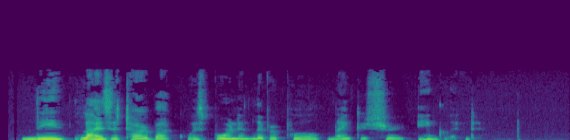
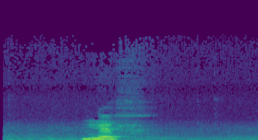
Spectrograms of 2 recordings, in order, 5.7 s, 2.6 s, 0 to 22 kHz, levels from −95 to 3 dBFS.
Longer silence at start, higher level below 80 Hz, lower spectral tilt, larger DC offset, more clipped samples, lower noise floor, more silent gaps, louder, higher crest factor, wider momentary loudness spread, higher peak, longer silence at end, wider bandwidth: second, 0.2 s vs 0.5 s; second, -72 dBFS vs -62 dBFS; about the same, -7 dB/octave vs -7.5 dB/octave; neither; neither; first, -70 dBFS vs -50 dBFS; neither; about the same, -22 LUFS vs -21 LUFS; about the same, 20 dB vs 20 dB; second, 14 LU vs 26 LU; first, -4 dBFS vs -8 dBFS; second, 1 s vs 1.2 s; second, 11 kHz vs 13.5 kHz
